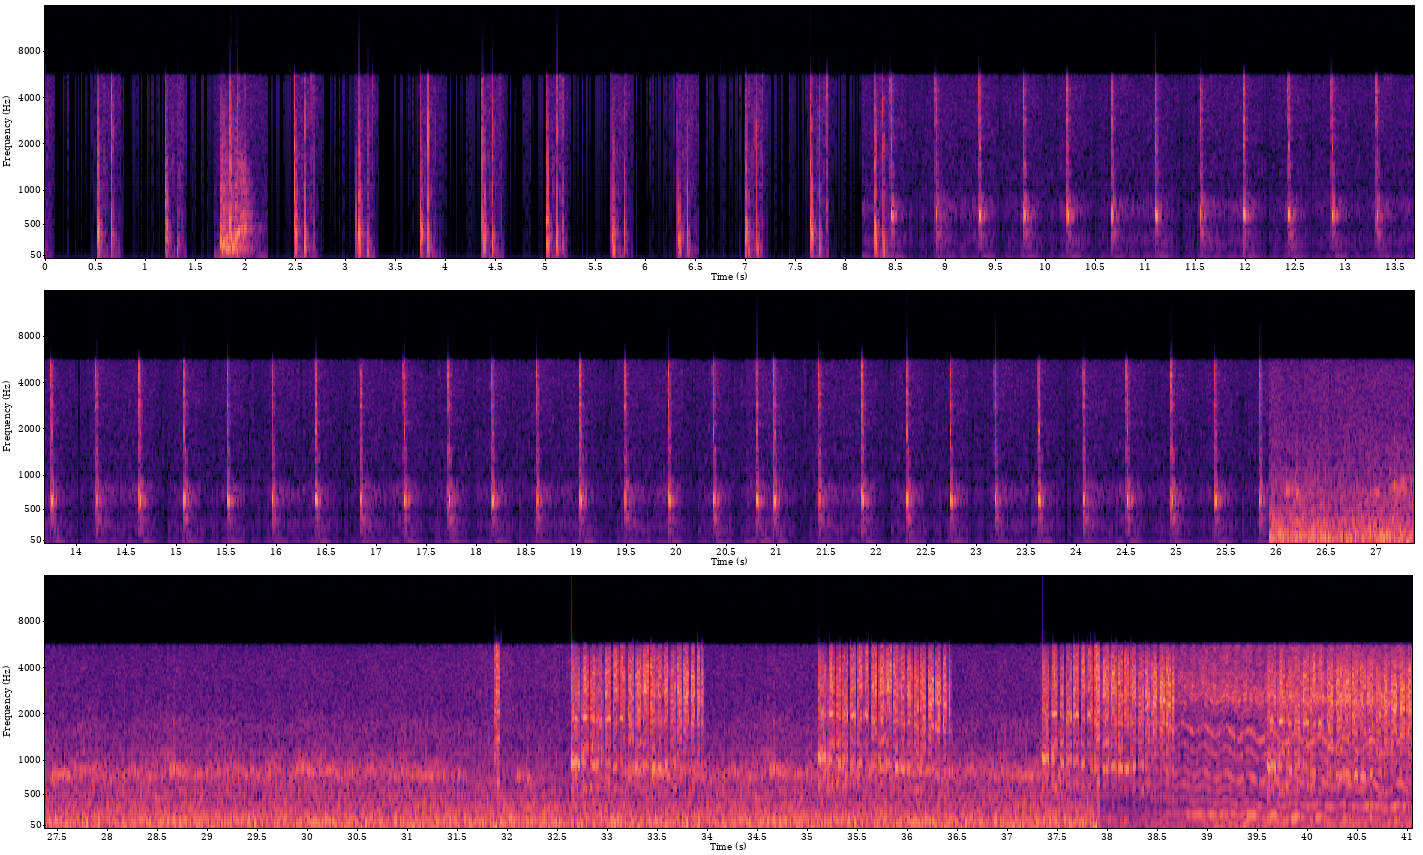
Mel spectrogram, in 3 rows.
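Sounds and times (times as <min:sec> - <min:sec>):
clock ticking: 0:08.3 - 0:25.9.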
